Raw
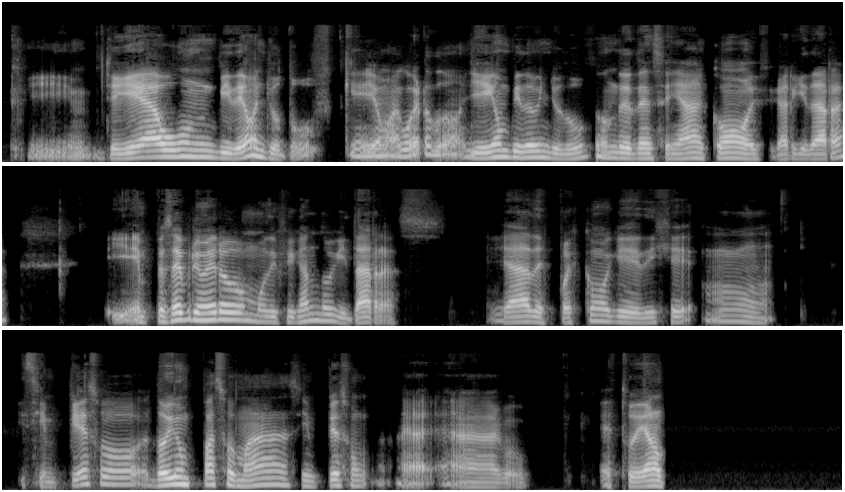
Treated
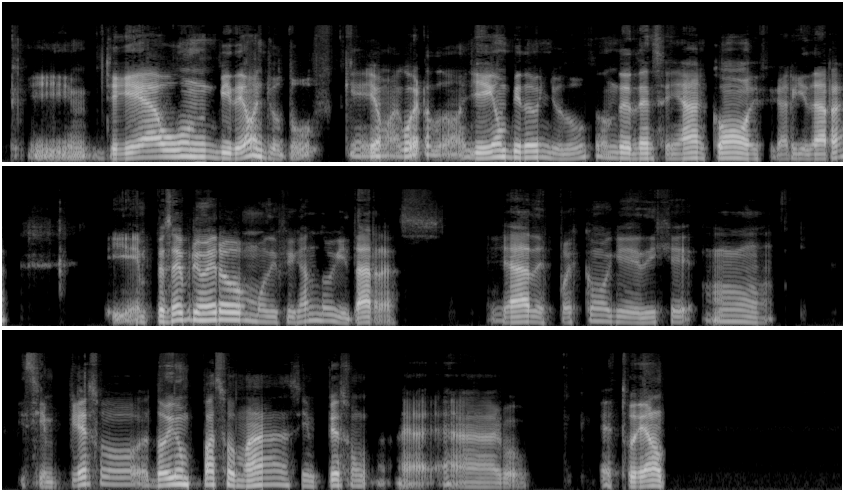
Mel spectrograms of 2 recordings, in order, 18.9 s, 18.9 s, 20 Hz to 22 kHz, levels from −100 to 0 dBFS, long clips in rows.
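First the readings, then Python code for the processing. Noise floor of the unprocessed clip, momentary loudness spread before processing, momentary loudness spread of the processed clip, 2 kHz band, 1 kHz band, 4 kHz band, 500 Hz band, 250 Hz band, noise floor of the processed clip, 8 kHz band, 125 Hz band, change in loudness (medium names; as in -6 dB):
-81 dBFS, 15 LU, 15 LU, -4.5 dB, -4.0 dB, -4.5 dB, -4.5 dB, -4.5 dB, -84 dBFS, no reading, -4.0 dB, -4.0 dB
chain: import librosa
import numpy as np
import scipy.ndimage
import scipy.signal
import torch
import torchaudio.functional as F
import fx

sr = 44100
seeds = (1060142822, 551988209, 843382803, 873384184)

y = fx.level_steps(x, sr, step_db=12)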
